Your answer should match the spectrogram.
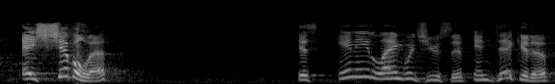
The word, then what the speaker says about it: Shibboleth: If he replied no, they said, all right, say Shibboleth. If he said Sibboleth, because he couldn't pronounce the word correctly, they seized him and killed him at the fords of the Jordan.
